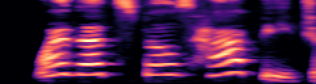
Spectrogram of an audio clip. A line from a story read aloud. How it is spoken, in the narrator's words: Jolly Trolley exclaimed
